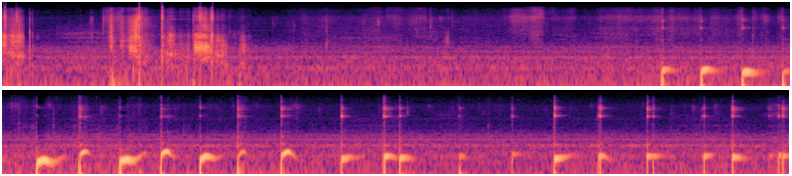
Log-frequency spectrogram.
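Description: A glass jar containing water is tapped, first with a few bright, noisy knocks and then, after about five seconds, with a steady run of resonant, wood-block-like taps. The taps sit around a low-mid pitch that shifts slightly up and down, and each one dies away quickly.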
